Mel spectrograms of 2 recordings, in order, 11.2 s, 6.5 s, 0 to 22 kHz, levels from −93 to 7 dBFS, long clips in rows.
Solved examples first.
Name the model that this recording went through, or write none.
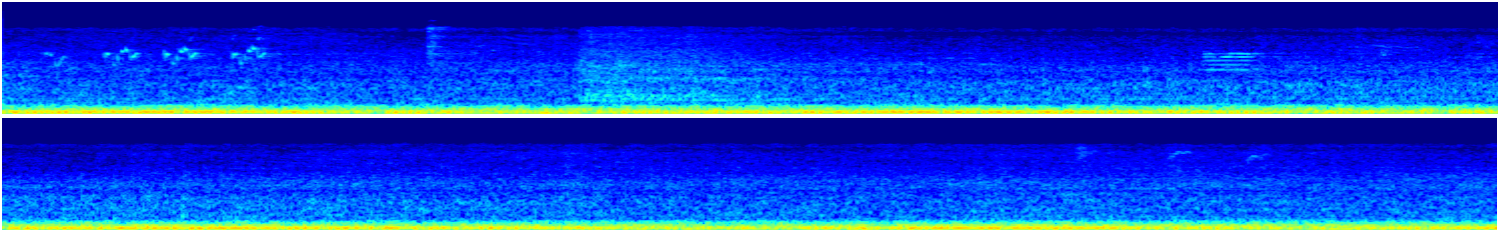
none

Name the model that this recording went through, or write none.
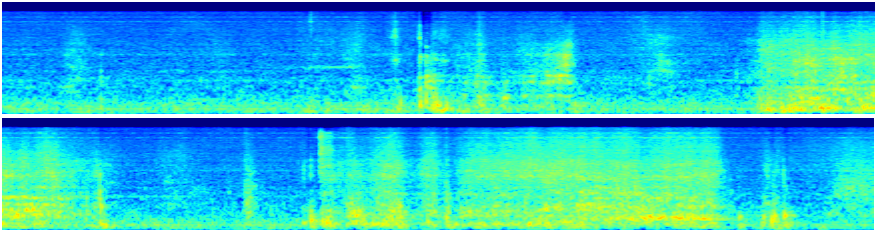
autoencoder, DAC-VAE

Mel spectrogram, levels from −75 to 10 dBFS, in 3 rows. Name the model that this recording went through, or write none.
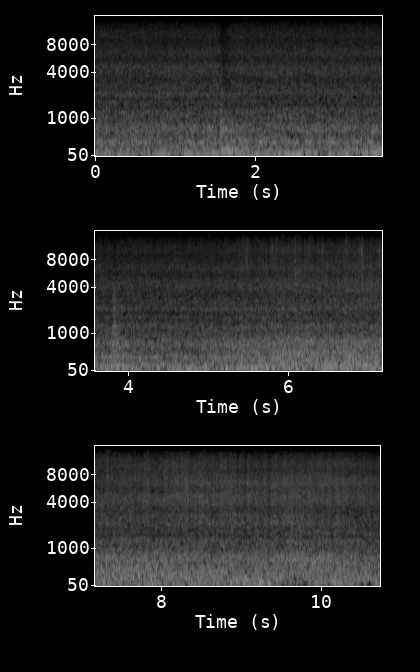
none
